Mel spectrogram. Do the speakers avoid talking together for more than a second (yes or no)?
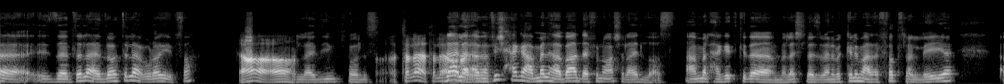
yes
